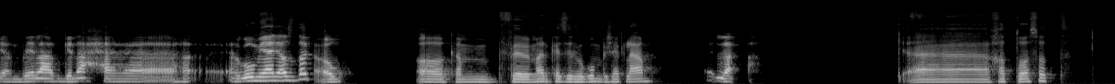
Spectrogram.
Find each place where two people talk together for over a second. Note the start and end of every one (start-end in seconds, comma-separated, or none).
none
